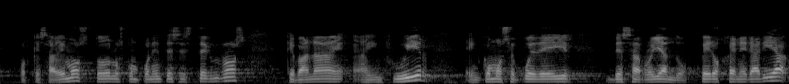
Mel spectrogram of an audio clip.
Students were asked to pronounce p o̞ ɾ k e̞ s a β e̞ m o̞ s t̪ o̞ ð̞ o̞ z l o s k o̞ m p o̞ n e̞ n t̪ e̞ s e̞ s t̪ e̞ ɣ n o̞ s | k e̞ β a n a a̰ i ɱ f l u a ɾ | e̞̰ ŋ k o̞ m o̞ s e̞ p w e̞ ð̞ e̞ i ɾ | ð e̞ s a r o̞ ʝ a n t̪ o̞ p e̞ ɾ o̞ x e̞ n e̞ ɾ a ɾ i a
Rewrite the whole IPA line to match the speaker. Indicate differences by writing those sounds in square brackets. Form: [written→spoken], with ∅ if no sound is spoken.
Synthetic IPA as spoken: p o̞ ɾ k e̞ s a β e̞ m o̞ s t̪ o̞ ð̞ o̞ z l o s k o̞ m p o̞ n e̞ n t̪ e̞ s e̞ s t̪ e̞ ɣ n o̞ s | k e̞ β a n a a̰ i ɱ f l u [a→i] ɾ | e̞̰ ŋ k o̞ m o̞ s e̞ p w e̞ ð̞ e̞ i ɾ | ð e̞ s a r o̞ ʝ a n [t̪→d̪] o̞ p e̞ ɾ o̞ x e̞ n e̞ ɾ a ɾ i a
